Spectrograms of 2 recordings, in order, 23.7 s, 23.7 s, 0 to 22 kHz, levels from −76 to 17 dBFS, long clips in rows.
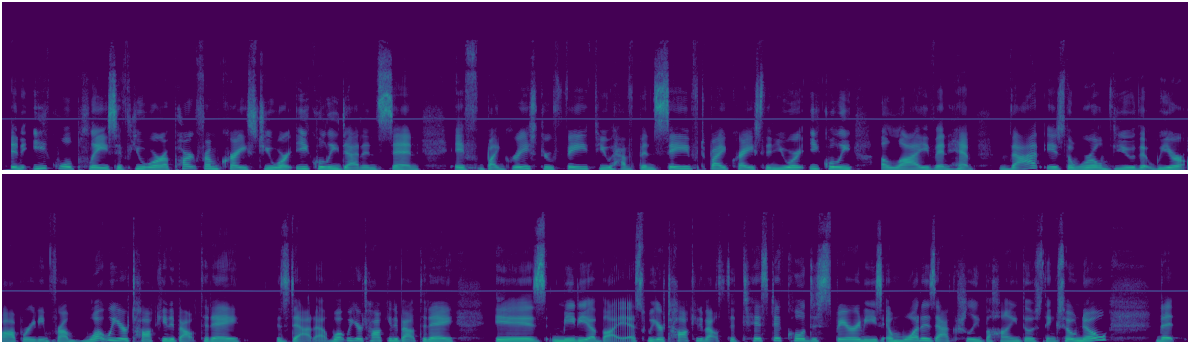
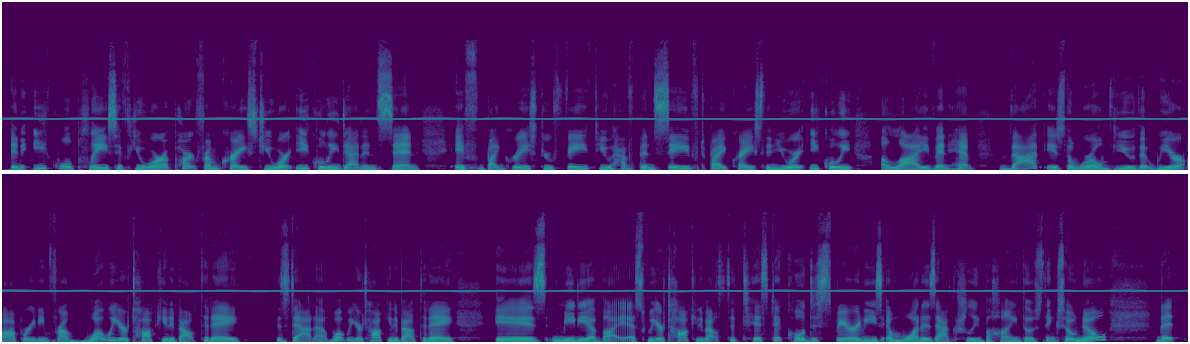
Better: first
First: high-pitched whine; faint; throughout; 6.5 kHz, 30 dB below the speech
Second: high-pitched whine; loud; throughout; 6.5 kHz, 10 dB below the speech

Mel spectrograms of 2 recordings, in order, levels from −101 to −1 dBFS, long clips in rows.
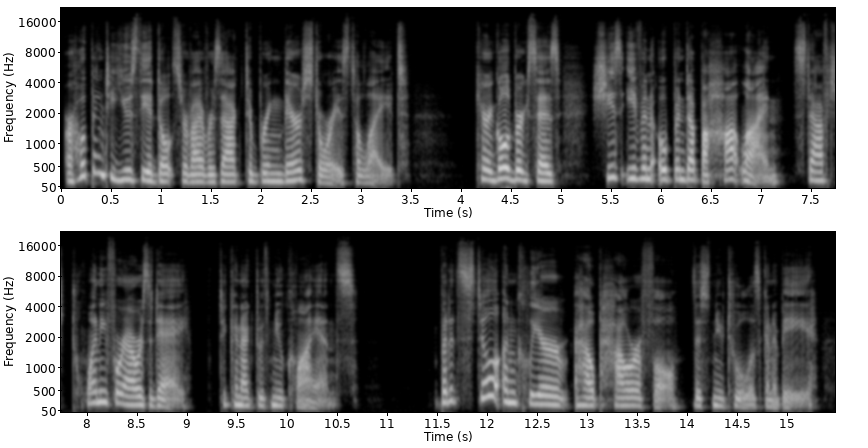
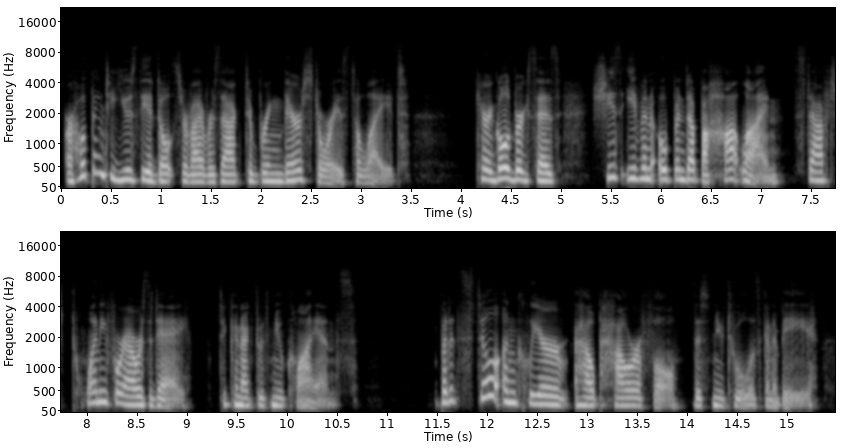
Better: first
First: none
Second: muffled; very; fading above 2 kHz

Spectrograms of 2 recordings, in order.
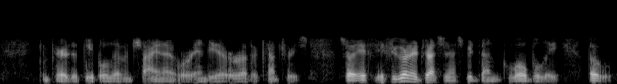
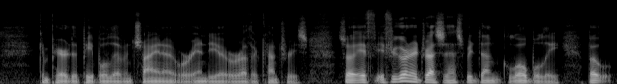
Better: second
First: phone-call audio; poor line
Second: none

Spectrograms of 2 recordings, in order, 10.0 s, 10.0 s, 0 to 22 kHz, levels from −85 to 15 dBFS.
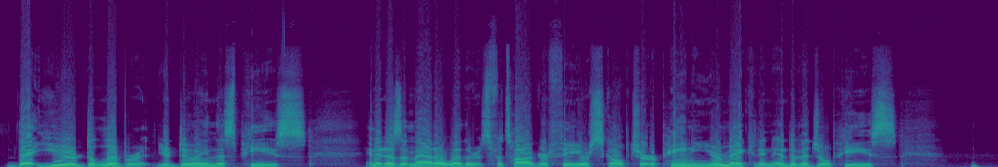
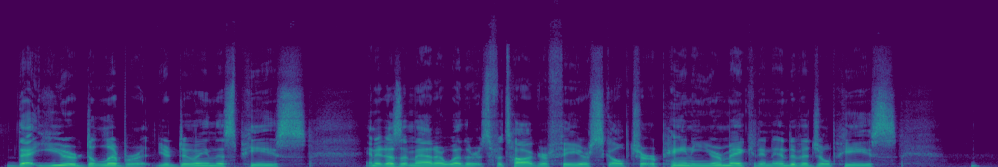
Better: second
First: distortion; slight; 6% of the sound clipped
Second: none

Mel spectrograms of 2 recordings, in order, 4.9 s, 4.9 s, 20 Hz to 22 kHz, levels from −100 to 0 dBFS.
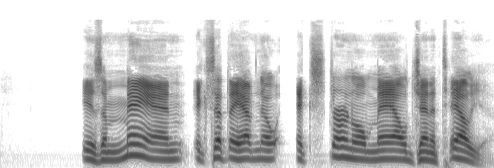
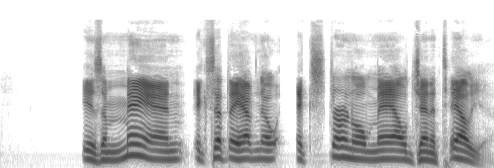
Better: neither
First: none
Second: none

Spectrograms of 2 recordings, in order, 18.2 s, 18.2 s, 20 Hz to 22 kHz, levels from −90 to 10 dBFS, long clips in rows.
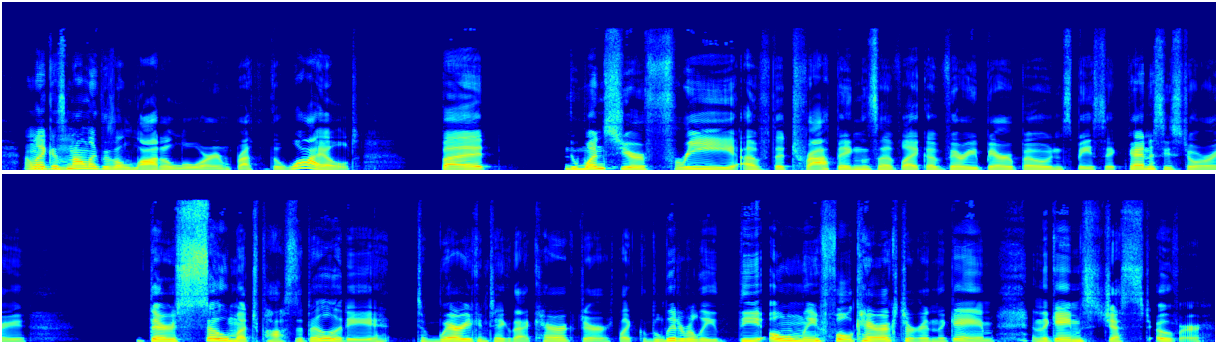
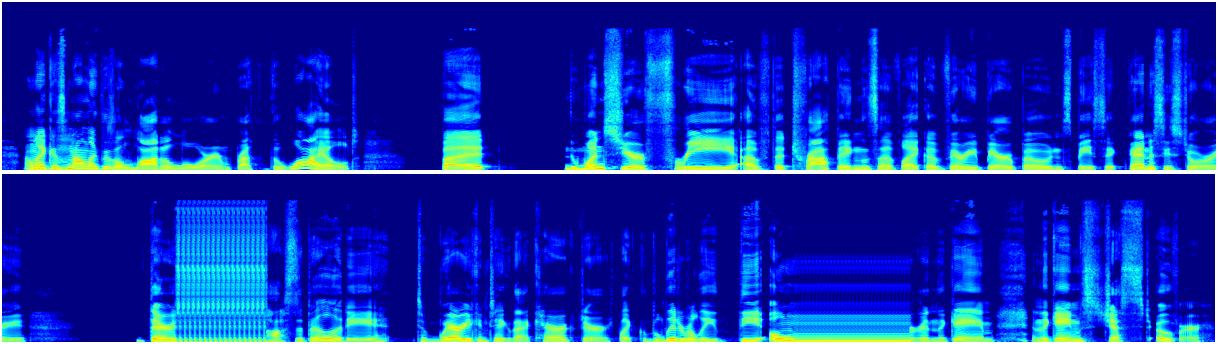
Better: first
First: none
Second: audio freezing; at 10 s for 0.5 s and at 15 s for 1 s

